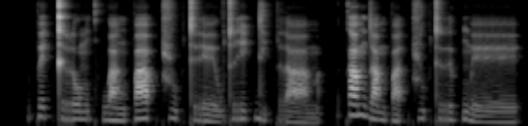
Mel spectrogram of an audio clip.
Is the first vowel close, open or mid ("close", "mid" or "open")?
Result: mid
